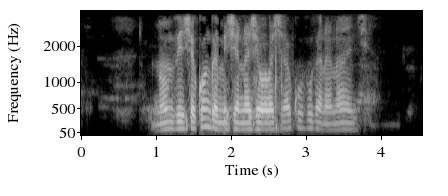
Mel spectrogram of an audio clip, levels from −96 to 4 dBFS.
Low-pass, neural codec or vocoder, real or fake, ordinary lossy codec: 3.6 kHz; none; real; AAC, 24 kbps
